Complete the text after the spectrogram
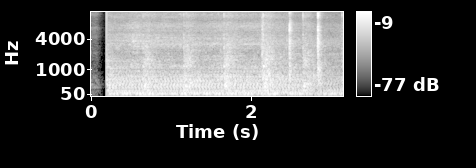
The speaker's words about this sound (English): The people of Senje, Liberia welcome the sounds of hammers and generators as the armed forces of Liberia received a helping hand from half a world away.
